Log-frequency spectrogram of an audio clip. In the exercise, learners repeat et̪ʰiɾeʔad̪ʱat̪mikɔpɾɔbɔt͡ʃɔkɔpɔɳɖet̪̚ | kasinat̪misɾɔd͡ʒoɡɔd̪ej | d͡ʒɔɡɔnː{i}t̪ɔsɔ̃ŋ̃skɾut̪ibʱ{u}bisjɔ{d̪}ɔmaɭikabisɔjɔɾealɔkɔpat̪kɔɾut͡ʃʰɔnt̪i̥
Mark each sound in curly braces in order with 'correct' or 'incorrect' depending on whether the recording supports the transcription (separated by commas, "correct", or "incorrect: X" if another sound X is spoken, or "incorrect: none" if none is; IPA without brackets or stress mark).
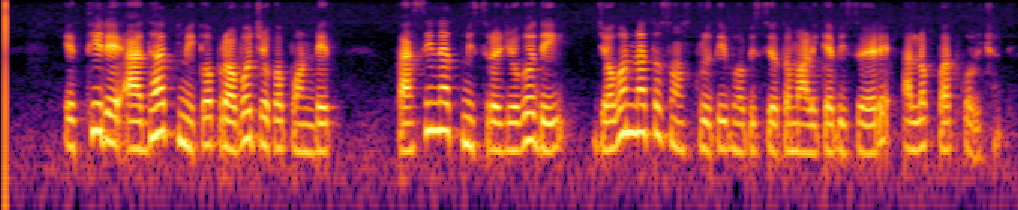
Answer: incorrect: a, incorrect: ɔ, incorrect: t̪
